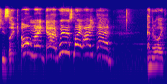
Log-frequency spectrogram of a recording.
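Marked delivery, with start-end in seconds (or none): 0.4-2.3 very high, quavering mock old lady; furious old lady. Retelling the Apple store story, a very high mock furious old lady. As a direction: squawk like an outraged old customer. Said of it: "she is just mad, furious".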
